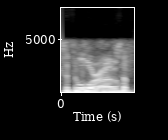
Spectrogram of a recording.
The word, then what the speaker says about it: Sapporo: Sapporo? How do you say that? – Sapporo.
